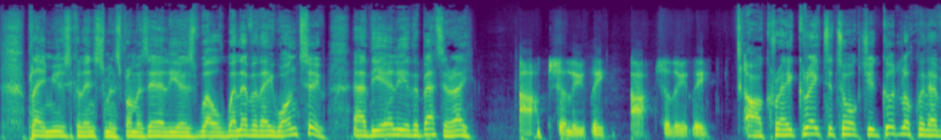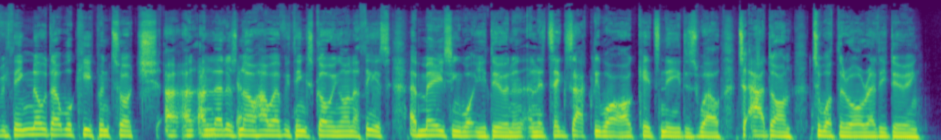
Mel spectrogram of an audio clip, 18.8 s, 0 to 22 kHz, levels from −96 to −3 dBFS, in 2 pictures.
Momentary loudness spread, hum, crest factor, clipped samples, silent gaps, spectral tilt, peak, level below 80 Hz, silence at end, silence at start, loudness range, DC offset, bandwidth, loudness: 4 LU; none; 14 dB; under 0.1%; none; -5 dB/octave; 0 dBFS; -38 dBFS; 0.2 s; 0 s; 2 LU; under 0.1%; 19 kHz; -14 LUFS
